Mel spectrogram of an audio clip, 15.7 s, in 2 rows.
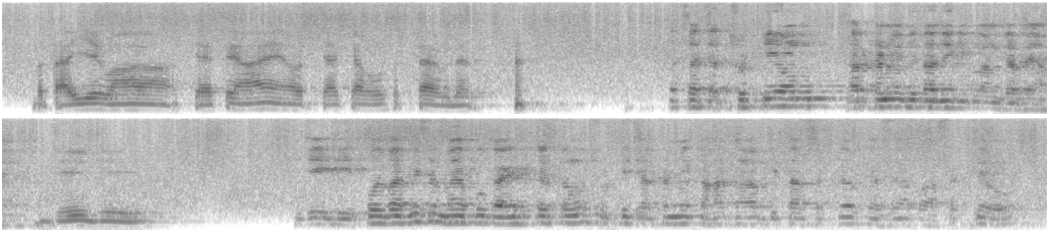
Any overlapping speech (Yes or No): No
